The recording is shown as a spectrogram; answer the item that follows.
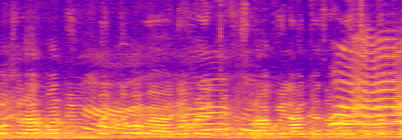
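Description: Speech: a voice talking in Amharic to a seated group in a hall, with chatter around it.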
